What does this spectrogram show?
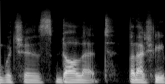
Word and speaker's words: Dolat: and then my son name, which is Dolat, but actually pronounced Dolat, translates to like wealth in Hindi.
